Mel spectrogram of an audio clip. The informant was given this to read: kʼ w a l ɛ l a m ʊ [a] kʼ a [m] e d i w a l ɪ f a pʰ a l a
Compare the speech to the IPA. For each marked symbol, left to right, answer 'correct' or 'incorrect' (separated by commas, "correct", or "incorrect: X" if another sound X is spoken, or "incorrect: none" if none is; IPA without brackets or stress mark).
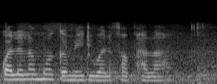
correct, correct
